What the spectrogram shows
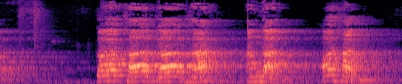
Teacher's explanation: क वर्ग, क, ख, ग, घ, अंगा और हा भी, ये सब कंठ द्वारा बोले जाने वाले वर्ण हैं। ऐसे वर्ण जिनके उच्चारण करते समय हम कंठ का प्रयोग करते हैं वह कंठ कहलाते हैं।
